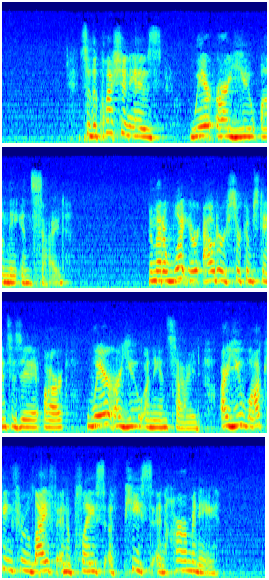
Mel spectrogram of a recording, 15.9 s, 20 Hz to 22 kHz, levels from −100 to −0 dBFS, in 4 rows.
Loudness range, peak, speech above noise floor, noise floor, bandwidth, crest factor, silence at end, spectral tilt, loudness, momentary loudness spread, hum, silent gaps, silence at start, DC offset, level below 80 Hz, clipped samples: 4 LU; -6 dBFS; 33 dB; -56 dBFS; 10 kHz; 18 dB; 0.7 s; -6.5 dB/octave; -24 LUFS; 15 LU; none; none; 1.2 s; under 0.1%; -58 dBFS; under 0.1%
